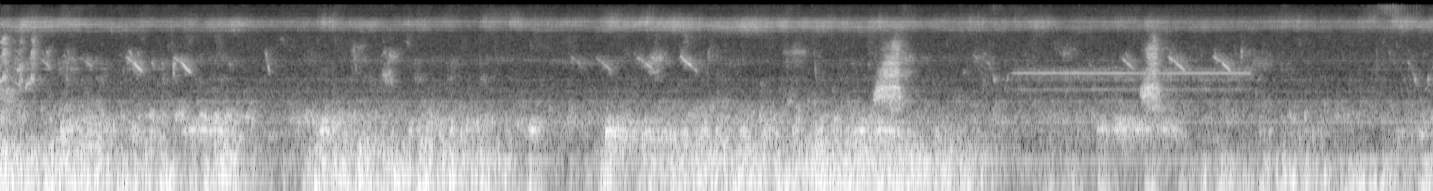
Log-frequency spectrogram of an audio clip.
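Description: Wild birds calling in the bush: many short falling chirps, with two louder calls about nine and eleven and a half seconds in and a thin steady whistle near the end. A steady high insect drone and an uneven low rumble run beneath.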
